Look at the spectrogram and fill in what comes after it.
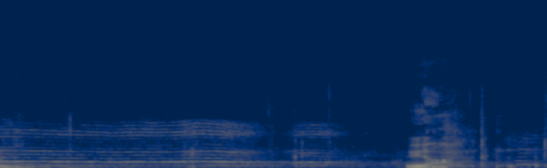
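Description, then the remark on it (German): A baby cries in a long, drawn-out wail that rises and falls, followed by a brief, louder outburst. “Gegen Baby kann ich nicht bestehen.”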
